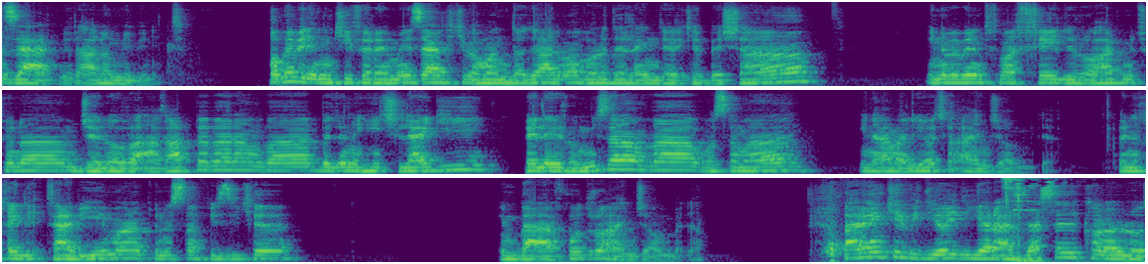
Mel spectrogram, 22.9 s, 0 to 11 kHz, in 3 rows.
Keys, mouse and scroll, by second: 4.2 z, 4.5 click, 6.6-9.8 drag, 10.3-12.5 drag, 14.3 scroll up 2, 14.8-15.7 middle drag.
